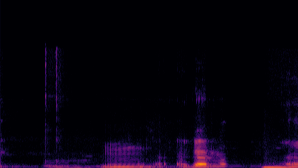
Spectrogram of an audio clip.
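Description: A few short clicks shortly after the start, followed by a man's voice speaking indistinctly for about a second.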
